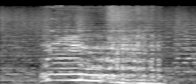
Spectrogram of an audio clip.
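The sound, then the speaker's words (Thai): A lion lets out one long, loud roar lasting about a second and a half. Its pitch starts high and slides downward before cutting off. No one speaks. “มันมีหน้าที่ขึ้นไปบนยอดเขาไปดูสัตว์ที่จะเป็นอาหาร แล้วก็กลับลงมาบอกราชสีว่า ข้าพระเจ้าอยากกินเนื้ออย่างโน้นน่ะนายท่าน จงแผดเสียงเถิด”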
